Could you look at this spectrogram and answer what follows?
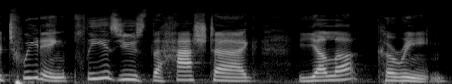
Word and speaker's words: Yalla: And if you're tweeting, please use the hashtag Yalla Kareem, spelled Y-A-L-L-A, Kareem, spelled with a C, like Kareem.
